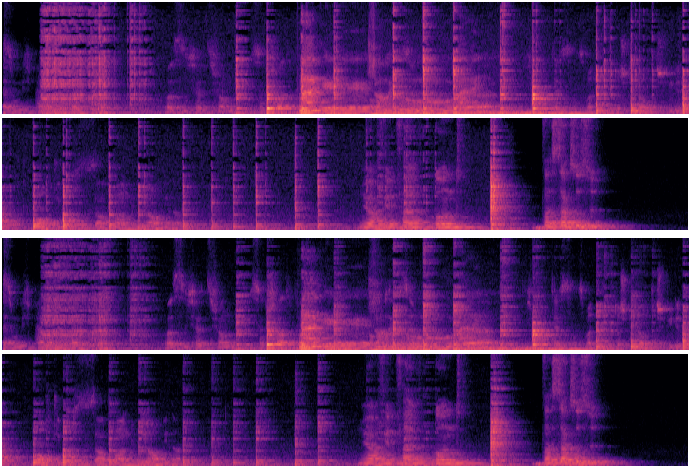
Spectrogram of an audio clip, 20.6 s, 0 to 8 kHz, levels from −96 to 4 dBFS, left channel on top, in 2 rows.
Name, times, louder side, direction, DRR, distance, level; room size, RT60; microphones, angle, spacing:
voice 1, 0.0-1.6 2.4-4.7 5.5-6.3 6.8-7.5 7.9-10.3 10.8-13.0, right 1 dB, 25° right, 2 dB, 1.3 m, -44 dB
sound 1, 0.6-18.0, left 3 dB, 90° left, 0.9 m, -36 dB
Singing, 4.4-9.2, left 2 dB, 50° left, 1.1 m, -35 dB
voice 2, 15.6-17.2 18.3-19.2, left 1 dB, 5° left, -3 dB, 2.1 m, -34 dB
9.0 x 5.5 x 5.7 m, 1.1 s
head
